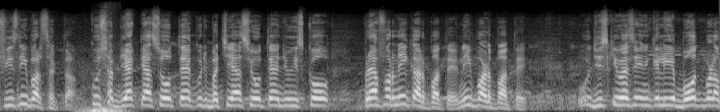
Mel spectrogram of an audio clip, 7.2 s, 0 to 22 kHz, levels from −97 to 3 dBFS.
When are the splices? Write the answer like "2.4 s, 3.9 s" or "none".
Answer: 1.0 s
